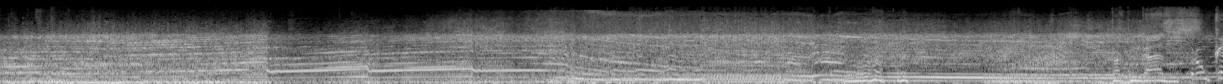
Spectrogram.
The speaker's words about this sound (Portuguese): ronco da, da McLaren hoje, para quem de repente já viu nas redes sociais, foi mais ou menos esse. Prestem atenção.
